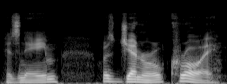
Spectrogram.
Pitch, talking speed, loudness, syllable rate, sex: 110 Hz, 130 wpm, -18 LUFS, 4.1 syllables/s, male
